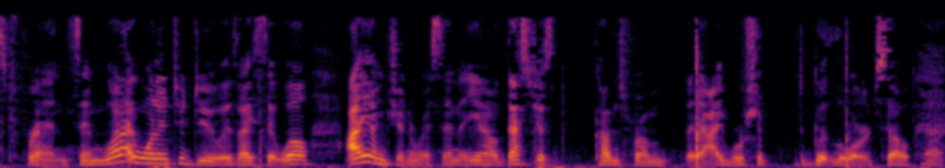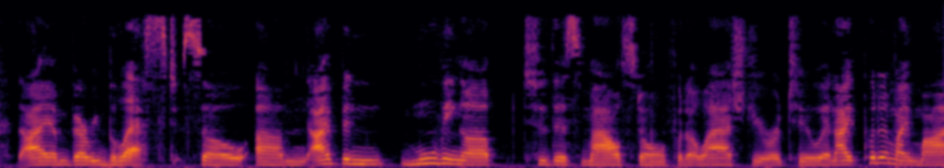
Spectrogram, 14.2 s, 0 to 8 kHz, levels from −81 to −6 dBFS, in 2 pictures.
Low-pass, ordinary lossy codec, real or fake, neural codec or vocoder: 7.2 kHz; MP3, 32 kbps; real; none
